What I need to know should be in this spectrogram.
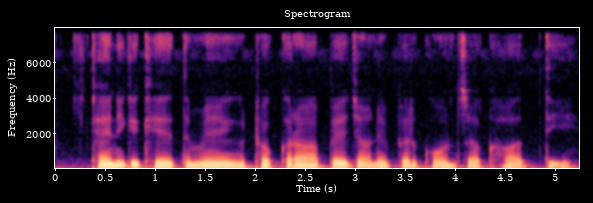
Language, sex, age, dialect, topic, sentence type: Magahi, male, 18-24, Western, agriculture, question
